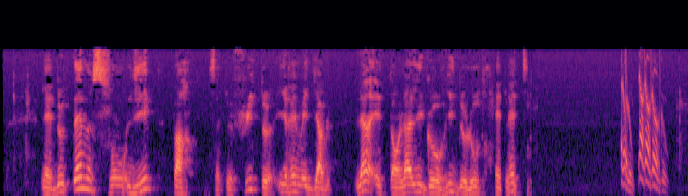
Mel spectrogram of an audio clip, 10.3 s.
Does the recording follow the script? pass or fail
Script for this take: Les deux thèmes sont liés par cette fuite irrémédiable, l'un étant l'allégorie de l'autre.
fail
